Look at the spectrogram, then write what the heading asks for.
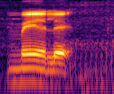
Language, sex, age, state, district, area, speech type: Kannada, male, 18-30, Karnataka, Chitradurga, rural, read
